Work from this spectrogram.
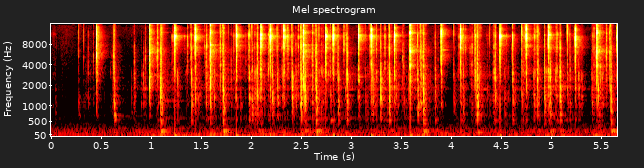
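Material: Plastic.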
